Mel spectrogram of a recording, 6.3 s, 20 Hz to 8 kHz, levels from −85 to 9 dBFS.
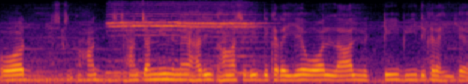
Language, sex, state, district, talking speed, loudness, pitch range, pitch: Hindi, male, Chhattisgarh, Bastar, 170 wpm, -14 LUFS, 170-180 Hz, 175 Hz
